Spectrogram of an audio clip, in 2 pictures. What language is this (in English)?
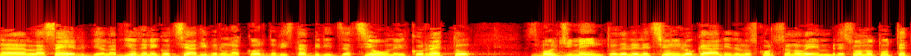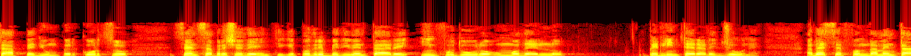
Italian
